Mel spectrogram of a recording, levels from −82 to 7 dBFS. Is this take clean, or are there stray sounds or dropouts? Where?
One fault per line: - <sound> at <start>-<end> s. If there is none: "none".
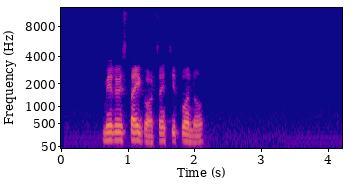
none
